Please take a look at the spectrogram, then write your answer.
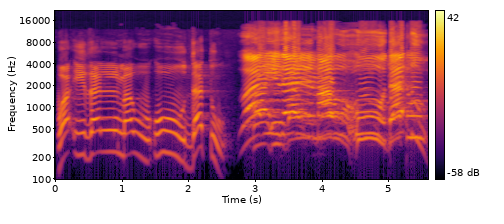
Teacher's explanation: اب دیکھیں واو ساکن سے پہلے زبر آ رہا ہے تو یہ ہو گیا واو لین. واو لین ہمیشہ نرمی سے ادا کرتے ہیں بغیر کھینچے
